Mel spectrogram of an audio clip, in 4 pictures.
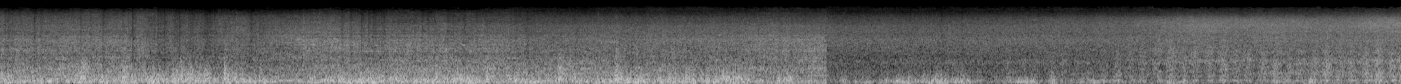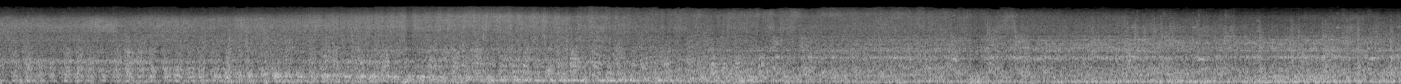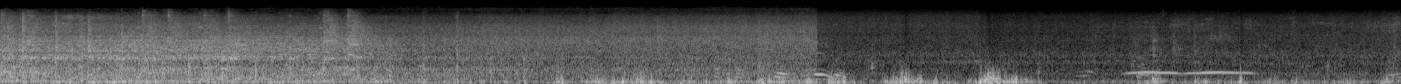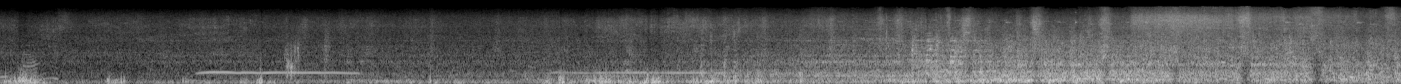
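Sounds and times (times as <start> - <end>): high hiss: 0.0 - 56.0
train coaches rolling past: 0.0 - 56.0
wheels clicking over rail joints: 49.0 - 56.0.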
